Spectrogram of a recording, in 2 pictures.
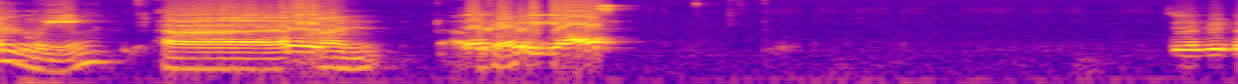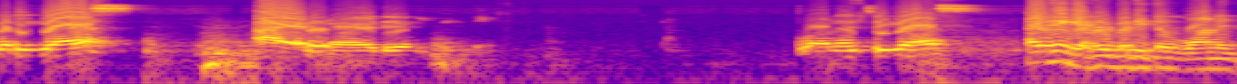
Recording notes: I'm pretty sure the sound quality sucks.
